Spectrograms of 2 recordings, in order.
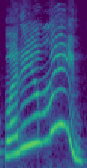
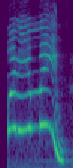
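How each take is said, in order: First: Said in the usual way. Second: Much higher, squeaked disbelief; very high cartoon squeak; squeaky disbelief. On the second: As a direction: squeak it out in mock shock. Repeats question in squeaky voice.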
